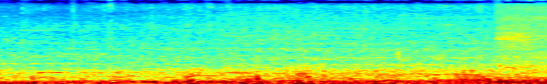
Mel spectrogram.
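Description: Steady low rumble of slow, congested city street traffic, cars and motorbikes.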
